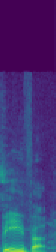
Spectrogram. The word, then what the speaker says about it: Belvoir: Today I'm in Leicester in the Veil of Beaver.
